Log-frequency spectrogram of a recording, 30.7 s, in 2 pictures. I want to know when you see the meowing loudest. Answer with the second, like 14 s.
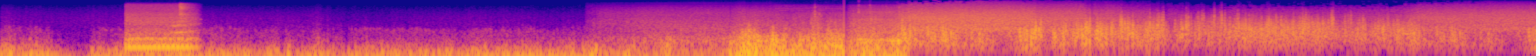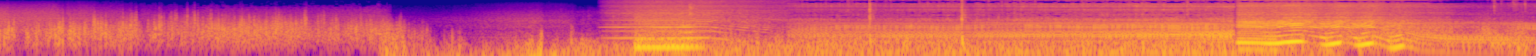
22 s.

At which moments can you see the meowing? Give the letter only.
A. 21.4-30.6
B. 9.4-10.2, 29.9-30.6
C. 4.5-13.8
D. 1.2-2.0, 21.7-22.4
D.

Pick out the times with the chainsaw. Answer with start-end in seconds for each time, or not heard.
21.4-30.6.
